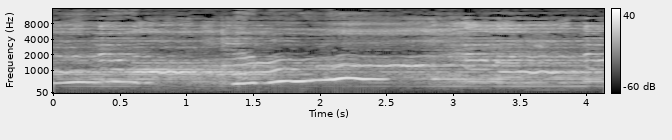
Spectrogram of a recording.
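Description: A girl's high voice singing a slow melody that glides up and down, with held notes, over accompanying music.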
